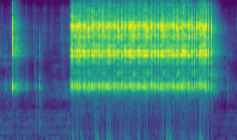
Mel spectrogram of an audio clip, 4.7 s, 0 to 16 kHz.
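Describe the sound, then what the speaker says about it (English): The clicker of a Daiwa Sealine Slosh X40 fishing reel gives a loud, rapid, continuous ratcheting buzz for about three seconds, after a few isolated clicks. "And the clicker on this one is so good. It's so loud."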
